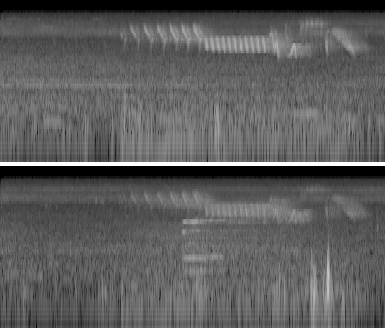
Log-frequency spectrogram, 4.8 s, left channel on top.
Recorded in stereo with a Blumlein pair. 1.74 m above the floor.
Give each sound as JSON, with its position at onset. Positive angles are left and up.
{"t": 1.5, "sound": "a bird", "azimuth_deg": 65, "distance_m": 6.5}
